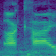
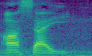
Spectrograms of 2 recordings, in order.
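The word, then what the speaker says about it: açaí: thing and they're like you're the first person to actually say the name correct you know everyone calls it acai or something like akai or something like that it's pronounced acai huh i uh i'm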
